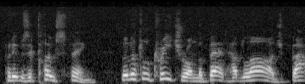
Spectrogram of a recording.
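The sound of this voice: Reading done in an unforced voice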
